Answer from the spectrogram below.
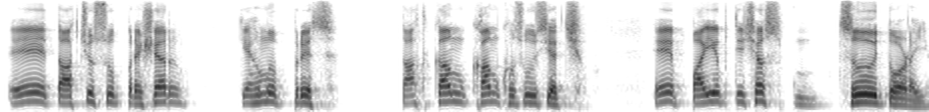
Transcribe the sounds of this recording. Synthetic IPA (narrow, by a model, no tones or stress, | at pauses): et̪at̪̚ʰt͡ʃʰusupɾeɕɐɾ | keɦmɨpɾit͡s | t̪at̪ʰkɐmkʰɐmkʰusuːsjɐt̪t͡ʃʰ | eːpɐjipt̪it͡ʃʰɐs | t͡sɨːjt̪oːɽɐ̰j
